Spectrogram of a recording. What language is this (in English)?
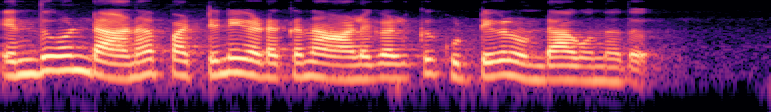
Malayalam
